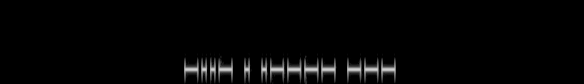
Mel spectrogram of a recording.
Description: Morse code, heard as a keyed tone, about 28 wpm, 700 Hz. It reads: XE1O
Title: DXCC-100 Call Signs - 4 Characters - 28wpm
